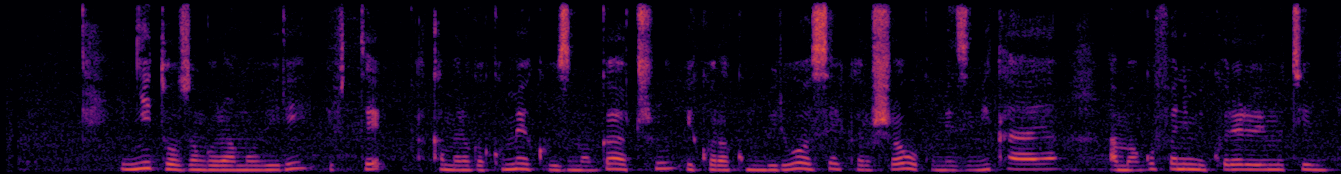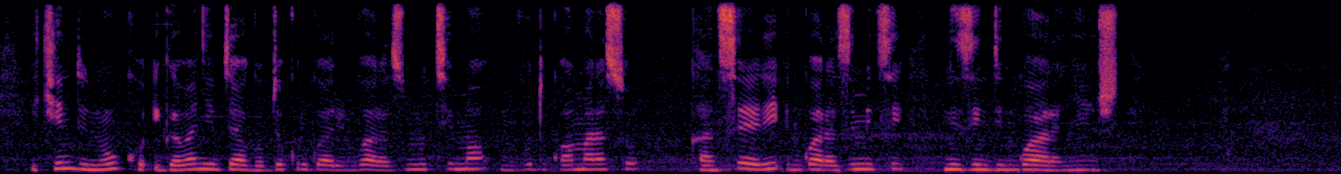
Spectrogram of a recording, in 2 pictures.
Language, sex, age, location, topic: Kinyarwanda, female, 18-24, Kigali, health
